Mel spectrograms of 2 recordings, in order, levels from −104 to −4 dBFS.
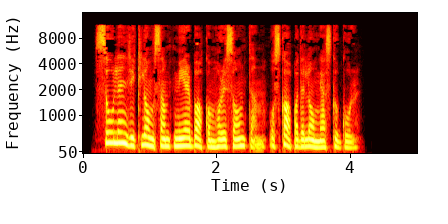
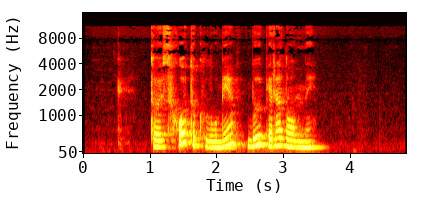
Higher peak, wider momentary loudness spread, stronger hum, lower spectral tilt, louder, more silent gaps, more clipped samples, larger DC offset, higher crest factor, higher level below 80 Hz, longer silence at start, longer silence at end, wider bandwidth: about the same, -4 dBFS vs -2 dBFS; first, 12 LU vs 7 LU; neither; about the same, -6.5 dB/octave vs -7 dB/octave; about the same, -18 LUFS vs -20 LUFS; neither; neither; neither; second, 14 dB vs 20 dB; about the same, -58 dBFS vs -58 dBFS; second, 0.2 s vs 0.55 s; second, 0.9 s vs 1.2 s; about the same, 12 kHz vs 11.5 kHz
